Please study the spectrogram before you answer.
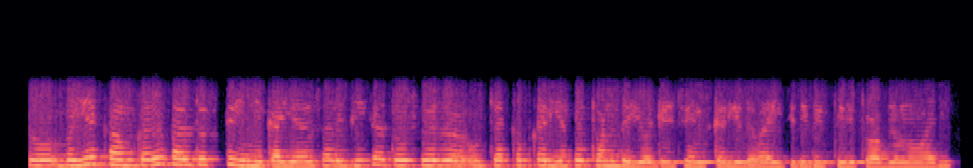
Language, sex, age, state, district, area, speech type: Dogri, female, 18-30, Jammu and Kashmir, Samba, urban, conversation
